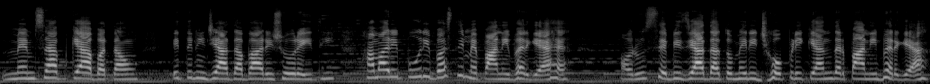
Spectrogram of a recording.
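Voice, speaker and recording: Woman acting meek, high-voiced housemaid. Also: normal speed, bright, forceful tone, faint music behind. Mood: pleading. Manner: deferential, pleading. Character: meek, pleading poor village housemaid. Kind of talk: animated moral story voice acting.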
